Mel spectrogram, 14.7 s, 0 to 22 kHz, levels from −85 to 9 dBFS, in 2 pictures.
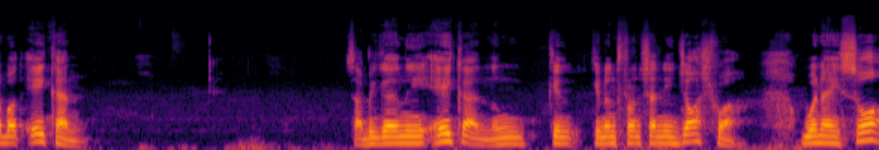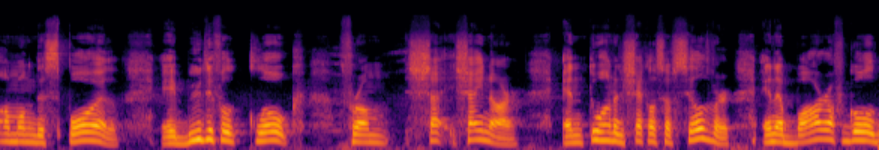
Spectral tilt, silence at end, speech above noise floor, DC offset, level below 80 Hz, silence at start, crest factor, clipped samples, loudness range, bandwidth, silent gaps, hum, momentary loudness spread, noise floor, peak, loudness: -6 dB/octave; 0 s; 36 dB; under 0.1%; -52 dBFS; 0 s; 16 dB; under 0.1%; 4 LU; 12.5 kHz; none; none; 11 LU; -52 dBFS; -2 dBFS; -16 LUFS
